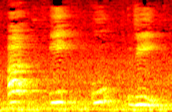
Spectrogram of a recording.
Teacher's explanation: इन्हें बोलने में कम से कम समय लगता है। बहुत ही कम समय में हम इसका उच्चारण कर लेते हैं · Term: ह्रस्व स्वर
